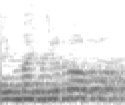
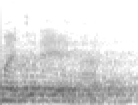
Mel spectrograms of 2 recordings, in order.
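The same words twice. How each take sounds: First: MAJROHA with a full, untilted o-a vowel; untaught reading. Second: MAJREHA with the vowel tilted to e; tilted imalah reading. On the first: Teacher imitating an untaught reader, majroha said as written. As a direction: say majroha as spelt, without imalah. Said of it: "kalau belum pernah belajar sama sekali". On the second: Teacher correcting to the imalah reading, majreha with tilted vowel. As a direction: tilt the middle vowel to e in majreha. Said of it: "Bacaan miring". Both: Shown as a demonstration.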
